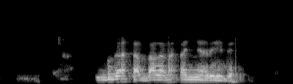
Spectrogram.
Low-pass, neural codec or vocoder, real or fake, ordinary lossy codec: 3.6 kHz; codec, 24 kHz, 3.1 kbps, DualCodec; fake; Opus, 24 kbps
